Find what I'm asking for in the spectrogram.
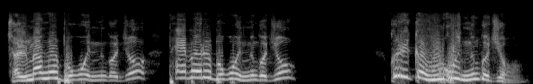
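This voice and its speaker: Male pastor, high lively voice, emphatic preaching with rhetorical questions, dry recording. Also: normal speed, dry recording. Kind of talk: sermon.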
